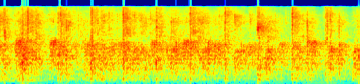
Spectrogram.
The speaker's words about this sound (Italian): Io farei un bellissimo applauso a Lorenzo Sasselli. Dario Tonani, bel applauso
